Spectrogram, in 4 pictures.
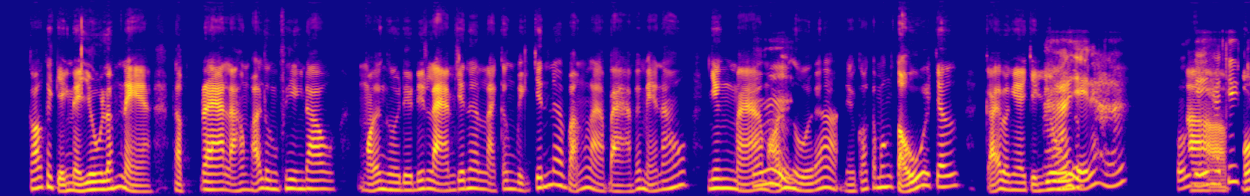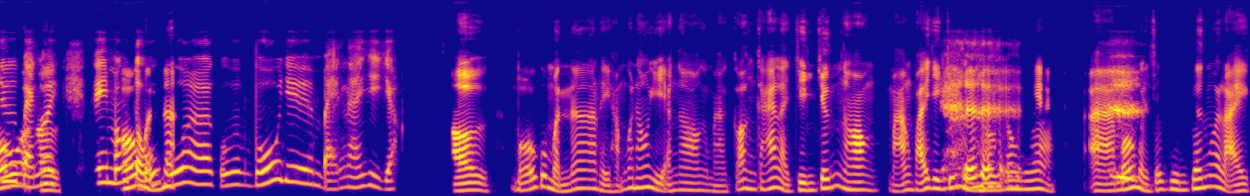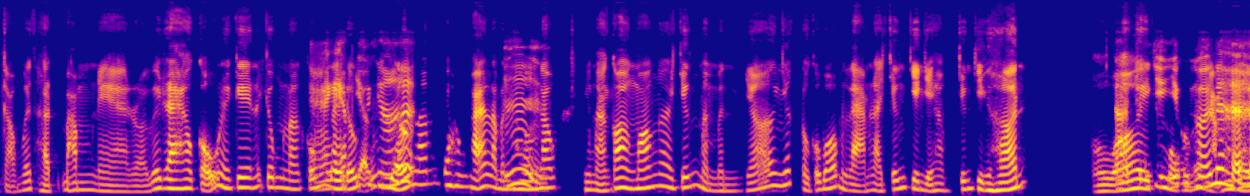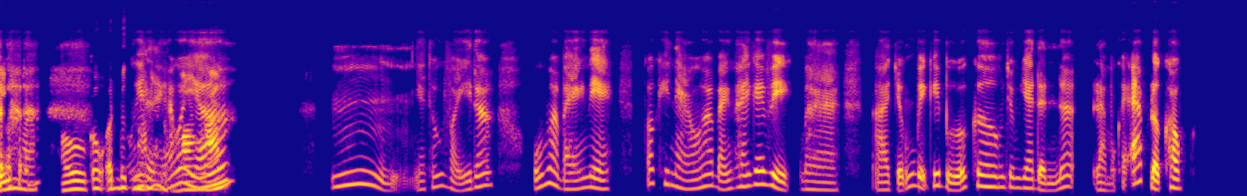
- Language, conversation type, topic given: Vietnamese, podcast, Bạn thường tổ chức bữa cơm gia đình như thế nào?
- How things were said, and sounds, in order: tapping; laughing while speaking: "À"; laugh; laughing while speaking: "hả?"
